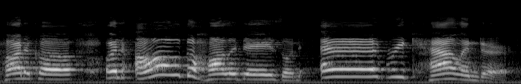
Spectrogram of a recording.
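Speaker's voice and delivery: slow, loud, grand principal voice; Mister King announcing. Acted. Principal Mister King addresses all the students, slow and grand. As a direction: proclaim it proudly and slowly. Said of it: "called everybody together and said".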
